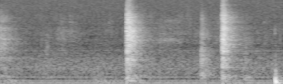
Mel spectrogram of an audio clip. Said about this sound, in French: Salon. S'assoit sur des chaises.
